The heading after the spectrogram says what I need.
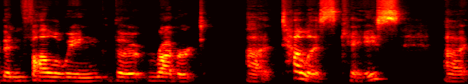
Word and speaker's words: Telles: following the Robert uh telis case uh he pronounces it tees I think and um that's a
